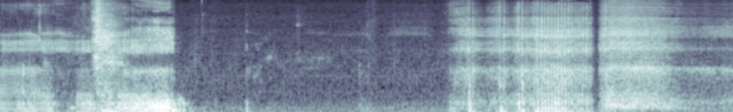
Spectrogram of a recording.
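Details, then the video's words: Bessy, a sleeping St. Bernard, snores in two rough, breathy bursts about three seconds apart, each lasting around a second with a raspy low rumble, separated by near silence. "St. Bernard snoring"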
